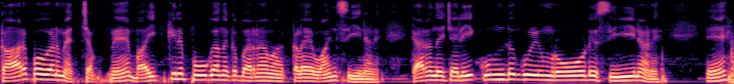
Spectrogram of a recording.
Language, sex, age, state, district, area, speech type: Malayalam, male, 18-30, Kerala, Kozhikode, rural, spontaneous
